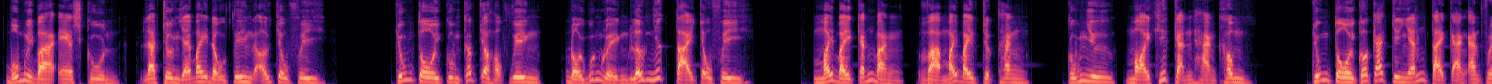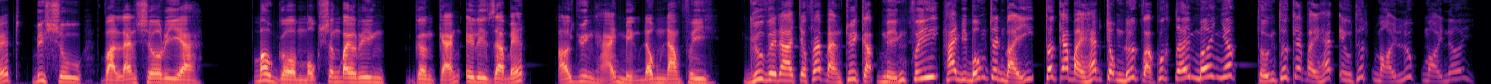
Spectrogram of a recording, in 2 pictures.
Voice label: Vietnamese

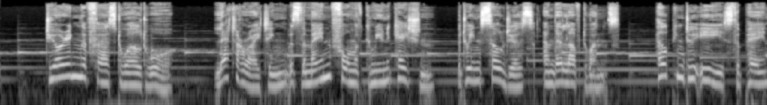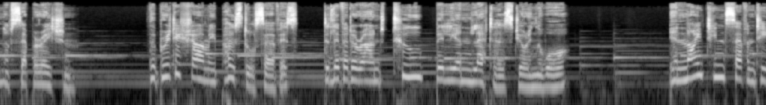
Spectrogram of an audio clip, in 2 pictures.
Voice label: Narrative

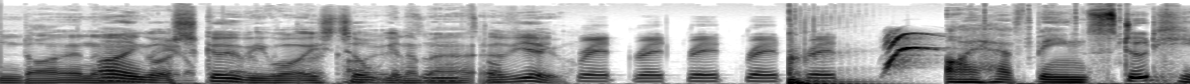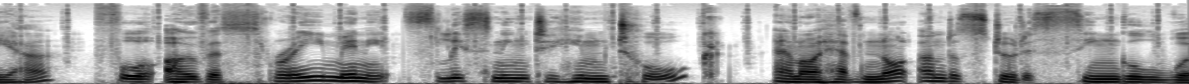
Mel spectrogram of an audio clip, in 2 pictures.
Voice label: Animation

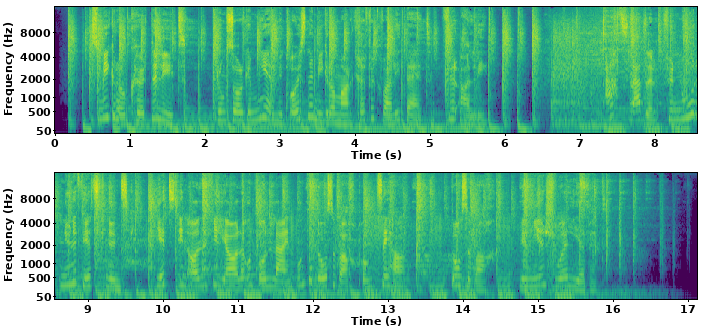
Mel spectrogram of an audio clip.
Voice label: Swiss German; European

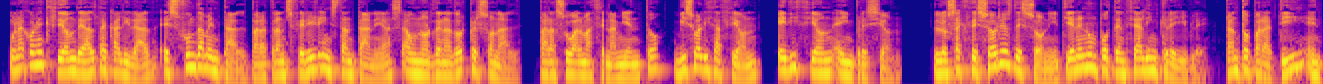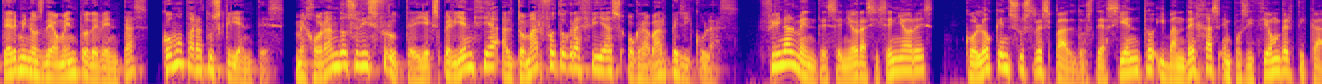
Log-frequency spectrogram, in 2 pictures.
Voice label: Spanish

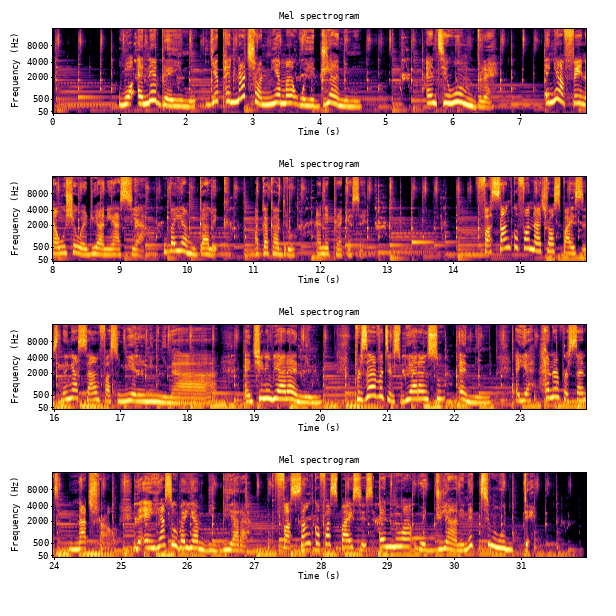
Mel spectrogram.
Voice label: Twi Commercial

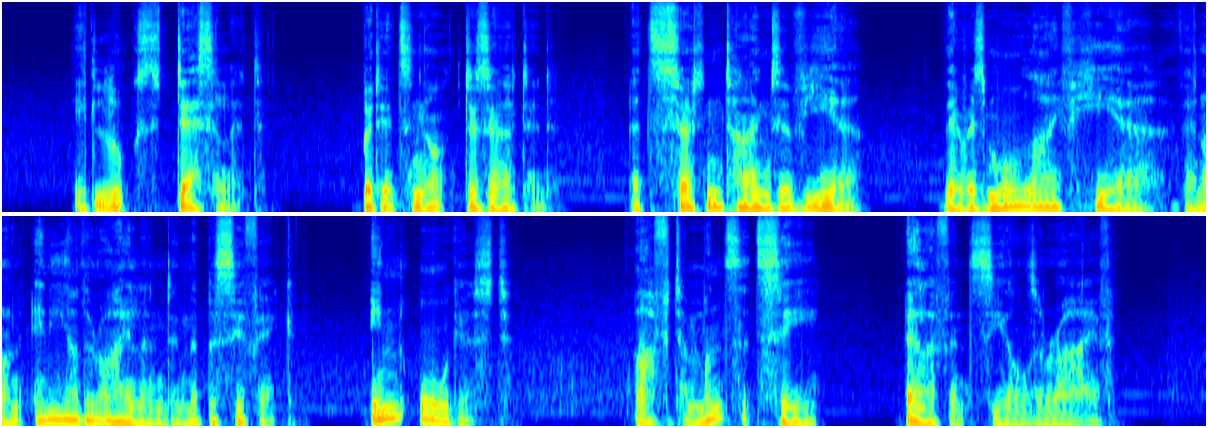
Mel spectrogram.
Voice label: Documentary; home studios

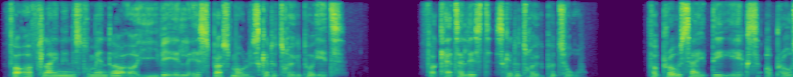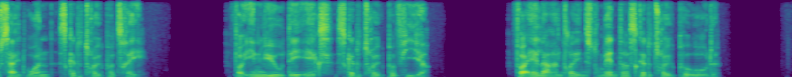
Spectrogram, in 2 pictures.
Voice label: Danish

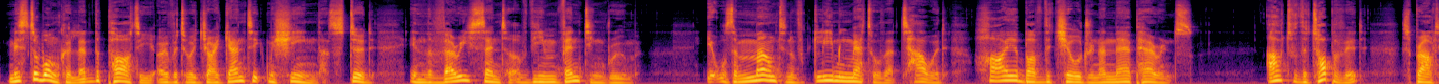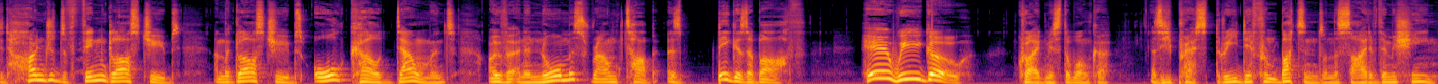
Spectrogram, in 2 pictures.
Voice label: Audiobook

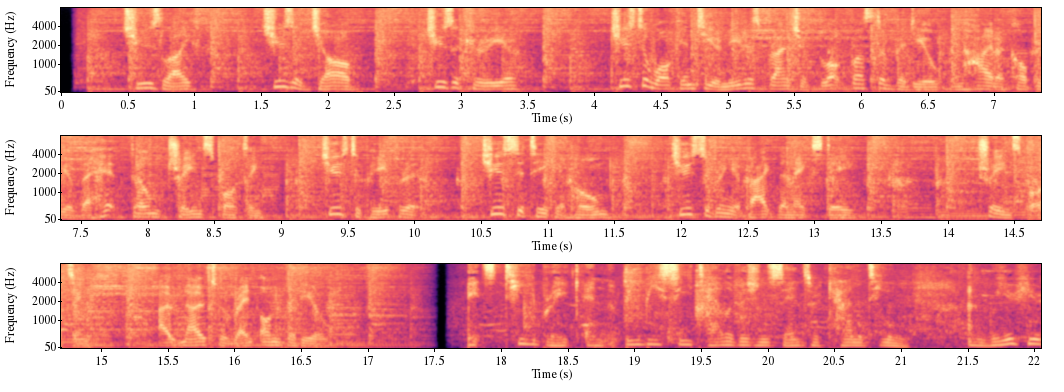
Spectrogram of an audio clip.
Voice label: Scottish; 20s-30s. Male.

